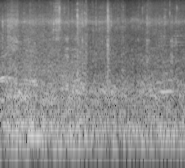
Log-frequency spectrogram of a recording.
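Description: Busy outdoor crowd ambience: a steady low rumble with scattered short clicks and faint distant voices from a crowd of people walking.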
